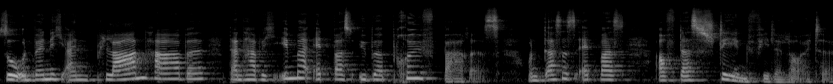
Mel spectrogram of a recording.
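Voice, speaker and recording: A woman with a plain, everyday voice, fairly high pitch, lively intonation and a fairly slow pace. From Cologne, western Germany. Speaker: nutrition scientist and family therapist. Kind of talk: interview.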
